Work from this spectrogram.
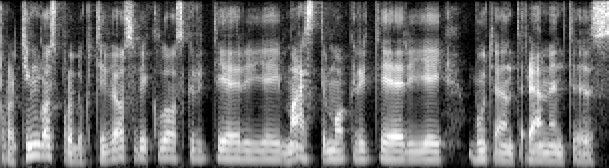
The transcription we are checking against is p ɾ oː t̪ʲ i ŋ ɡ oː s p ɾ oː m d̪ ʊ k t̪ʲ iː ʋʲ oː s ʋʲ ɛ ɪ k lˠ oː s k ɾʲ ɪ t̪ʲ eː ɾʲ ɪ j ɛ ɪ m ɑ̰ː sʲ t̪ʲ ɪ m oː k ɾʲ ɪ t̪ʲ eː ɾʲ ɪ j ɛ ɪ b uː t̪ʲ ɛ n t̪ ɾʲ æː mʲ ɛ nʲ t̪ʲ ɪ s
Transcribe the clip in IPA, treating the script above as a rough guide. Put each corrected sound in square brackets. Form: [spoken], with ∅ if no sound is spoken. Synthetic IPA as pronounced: p ɾ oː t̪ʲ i ŋ ɡ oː s p ɾ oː [∅] d̪ ʊ k t̪ʲ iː ʋʲ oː s ʋʲ ɛ ɪ k lˠ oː s k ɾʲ ɪ t̪ʲ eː ɾʲ ɪ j ɛ ɪ m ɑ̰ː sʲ t̪ʲ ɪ m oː k ɾʲ ɪ t̪ʲ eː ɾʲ ɪ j ɛ ɪ b uː t̪ʲ ɛ n t̪ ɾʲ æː mʲ ɛ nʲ t̪ʲ ɪ s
